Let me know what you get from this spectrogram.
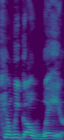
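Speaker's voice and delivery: put-on threatening, smiting tone. Retelling what Earlene asked a suitor: Earlene's "I will smite thee" tone. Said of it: "Like that".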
